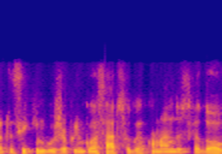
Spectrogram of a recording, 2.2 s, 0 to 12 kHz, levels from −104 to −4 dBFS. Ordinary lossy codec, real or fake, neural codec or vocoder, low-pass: AAC, 64 kbps; fake; codec, 16 kHz, 2 kbps, X-Codec, HuBERT features, trained on balanced general audio; 7.2 kHz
